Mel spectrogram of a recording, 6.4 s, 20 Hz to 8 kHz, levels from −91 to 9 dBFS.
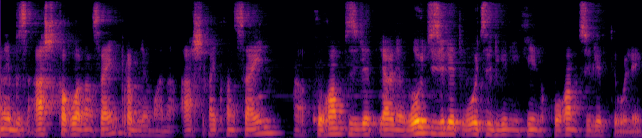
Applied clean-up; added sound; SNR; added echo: neural mask model DeepFilterNet 3.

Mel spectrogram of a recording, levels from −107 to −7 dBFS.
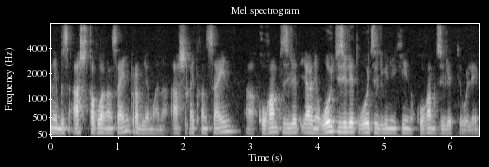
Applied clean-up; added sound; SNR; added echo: none; none; none; none.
